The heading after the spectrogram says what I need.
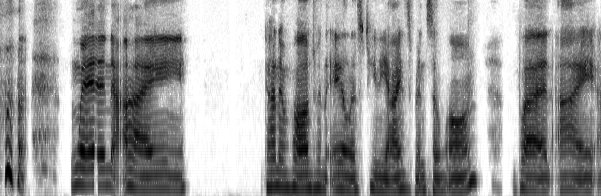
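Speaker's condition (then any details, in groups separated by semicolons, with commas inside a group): ALS; slow progressing form; about 17 years since diagnosis, relatively mildly affected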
